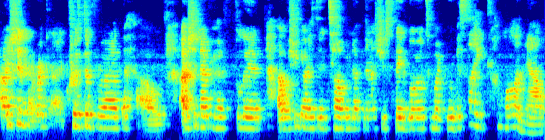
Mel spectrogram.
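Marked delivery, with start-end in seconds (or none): 0.1-6.9 weepy, tearful crying voice. Retelling how a houseguest complained afterward: imitating someone crying. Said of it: "And then she's crying".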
